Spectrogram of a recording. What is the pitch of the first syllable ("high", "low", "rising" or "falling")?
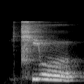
falling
